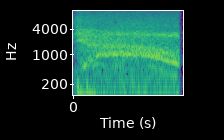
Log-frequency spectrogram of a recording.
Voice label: "yo" fake, Voice; ooh ahh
